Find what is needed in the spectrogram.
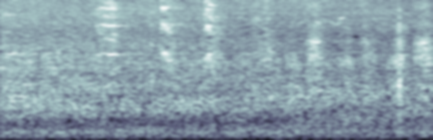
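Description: A dog panting softly, short breaths every few tenths of a second, over a steady low background noise.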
